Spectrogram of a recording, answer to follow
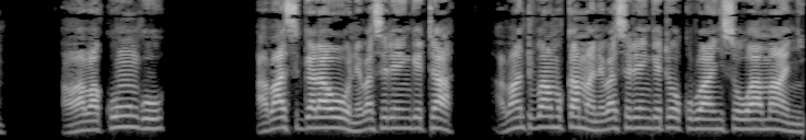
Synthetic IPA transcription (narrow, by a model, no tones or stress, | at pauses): a̰waβakuːŋɡu | a̰βaːsiɡalawo̞ne̞βaseɾe̞ːŋɡe̞ta̰ː | βaːntuβamukamane̞βaseɾe̞ːŋɡe̞to̞ːkulwaːɲiso̞ːwaːmaːɲi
